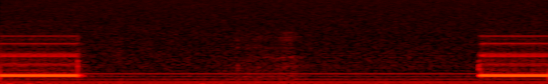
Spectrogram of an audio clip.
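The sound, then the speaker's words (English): The ringback tone of an outgoing phone call: two steady electronic rings with a long pause between them, a low hum and faint static filling the gap. No one speaks. “Come on, pick up, you crazy beast, you.”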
